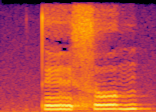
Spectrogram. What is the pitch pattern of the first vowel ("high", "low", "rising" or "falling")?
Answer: high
